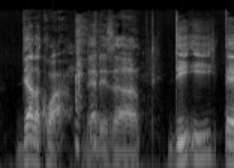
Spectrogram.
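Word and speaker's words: Deliqua: Delacroix. Delacroix.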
